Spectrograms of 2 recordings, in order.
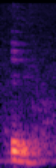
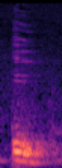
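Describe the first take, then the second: Both takes have the same delivery.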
